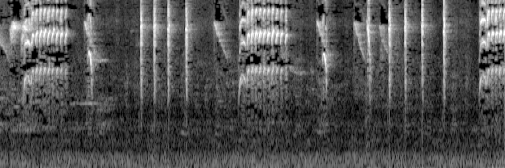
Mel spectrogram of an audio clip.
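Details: Sumatran bulbul in full, prolific song: loud, rich, harmonic bursts of rapid high notes about every three seconds, separated by single sharp clicking notes and brief downslurred whistles.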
